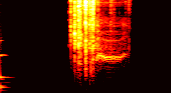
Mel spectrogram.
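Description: The last note of a music video's song stops right at the start. After a short gap comes a brief clicking sound with a short wavering tone, about three quarters of a second long, from the music video's closing moments.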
